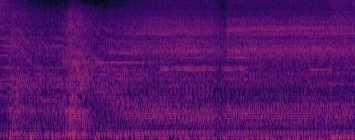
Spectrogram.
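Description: Motorcycle engine accelerating, its pitch shifting in the first couple of seconds, then running at a steady speed.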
